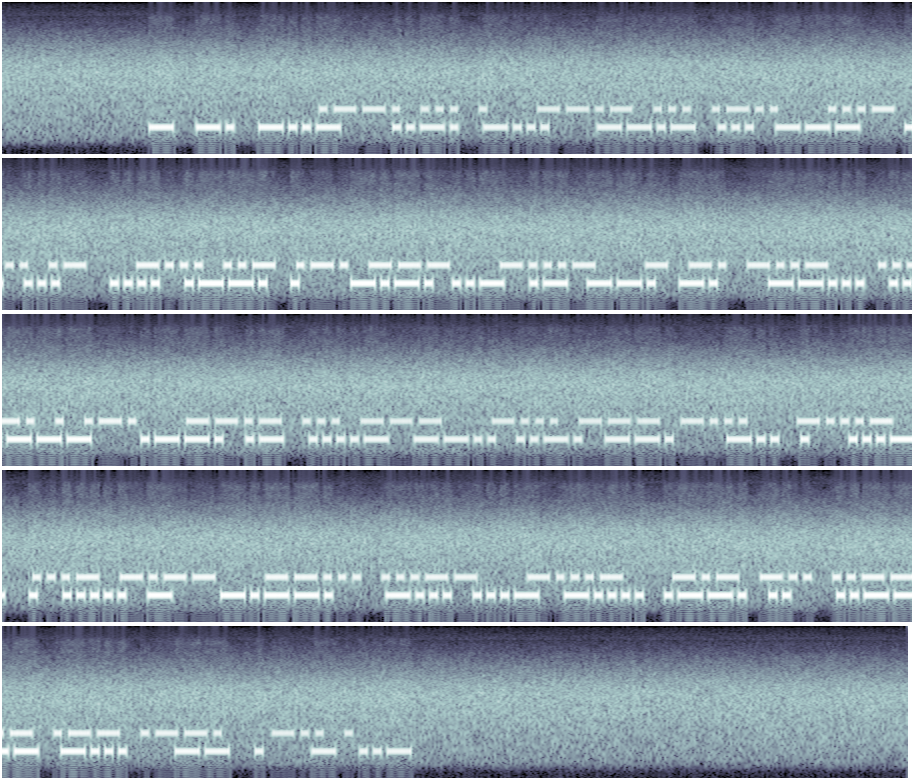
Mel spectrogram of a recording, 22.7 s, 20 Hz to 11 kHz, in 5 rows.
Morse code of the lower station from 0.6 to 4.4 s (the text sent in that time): TNX FB QSO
